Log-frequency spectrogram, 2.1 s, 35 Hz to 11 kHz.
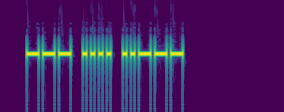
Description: Morse code, heard as a keyed tone, about 42 wpm, 700 Hz. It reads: OH2
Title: Callsign Prefixes for Top 50 DXCC - 40wpm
